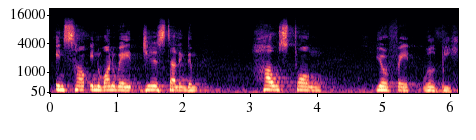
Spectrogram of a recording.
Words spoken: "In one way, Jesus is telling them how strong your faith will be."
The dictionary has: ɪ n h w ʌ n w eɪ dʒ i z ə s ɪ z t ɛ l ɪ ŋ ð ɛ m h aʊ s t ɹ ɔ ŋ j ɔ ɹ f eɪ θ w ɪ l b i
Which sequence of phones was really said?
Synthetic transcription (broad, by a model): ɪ n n w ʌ n w eɪ dʒ i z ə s t ɛ l ɪ ŋ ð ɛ m h aʊ s t ɹ ɔ ŋ j ɔ ɹ f eɪ t w ɪ l b i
